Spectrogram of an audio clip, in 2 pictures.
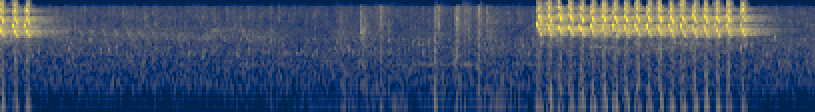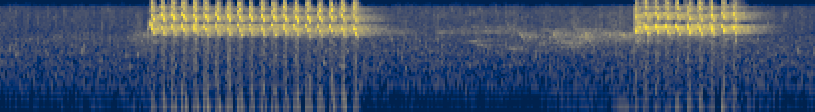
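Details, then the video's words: Cililin tutor song for white-rumped shama: three separate bursts of shrill, rapidly pulsed high trills, each one to two seconds long, with faint background hiss between them. "MASTERAN CILILIN FULL TEMBAKAN"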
